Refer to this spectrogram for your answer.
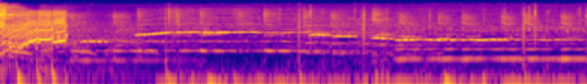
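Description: A loud whistled melody of sustained, gliding notes plays over a thumping electronic dance beat, with steady rhythmic kicks beneath the tune and no voices.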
